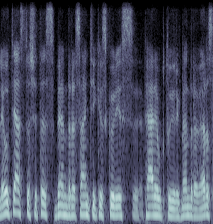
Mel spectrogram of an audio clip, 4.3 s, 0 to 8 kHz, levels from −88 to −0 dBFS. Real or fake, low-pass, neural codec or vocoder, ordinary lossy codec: fake; 7.2 kHz; codec, 16 kHz, about 1 kbps, DyCAST, with the encoder's durations; Opus, 24 kbps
